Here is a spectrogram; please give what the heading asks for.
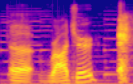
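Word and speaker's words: Rahdrer: Mr. Bjork, how do I pronounce that? It's Roger.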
